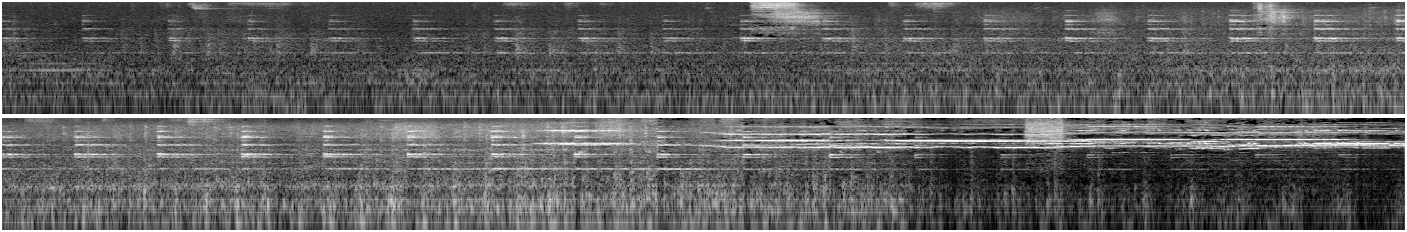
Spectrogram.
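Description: NJ Transit commuter train approaching and passing. A bell rings steadily and rhythmically while the rumble of the train grows. Then the bell stops and the coaches roll past with high-pitched wheel squeal.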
